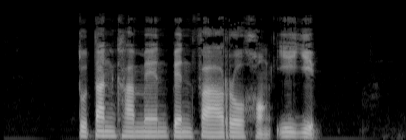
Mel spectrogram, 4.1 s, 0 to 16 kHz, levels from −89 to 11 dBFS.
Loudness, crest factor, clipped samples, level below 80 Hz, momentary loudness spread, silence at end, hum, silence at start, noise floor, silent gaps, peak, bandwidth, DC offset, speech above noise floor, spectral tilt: -23 LUFS; 20 dB; under 0.1%; -50 dBFS; 6 LU; 0.9 s; none; 0.8 s; -77 dBFS; none; -4 dBFS; 10.5 kHz; under 0.1%; 56 dB; -5.5 dB/octave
